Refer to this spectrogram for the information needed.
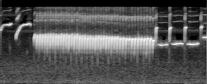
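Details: Canary song: a few high whistled notes, then a long fast buzzy trill of rapidly repeated notes lasting nearly two seconds, followed by short clipped notes and steady whistled tones; clean recording with no other sounds.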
